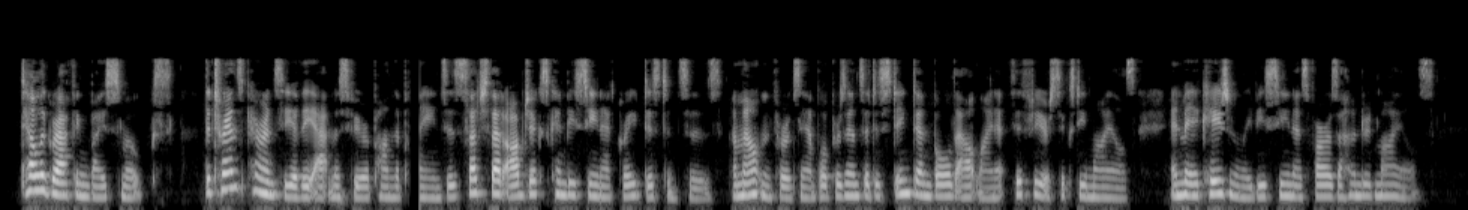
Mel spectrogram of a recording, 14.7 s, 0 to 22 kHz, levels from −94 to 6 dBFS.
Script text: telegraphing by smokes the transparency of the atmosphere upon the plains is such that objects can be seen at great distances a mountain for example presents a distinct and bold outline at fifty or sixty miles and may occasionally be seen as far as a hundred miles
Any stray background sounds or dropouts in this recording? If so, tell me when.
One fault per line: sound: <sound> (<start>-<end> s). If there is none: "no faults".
sound: dropout (4.1-4.2 s)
